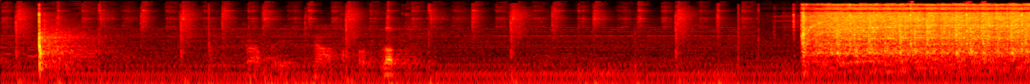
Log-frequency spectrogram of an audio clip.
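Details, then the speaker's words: Fiat Punto (Copart purchase) after re-timing: starter spins the engine quickly and lightly with an even whirr and no compression beats; compression test reads zero in all cylinders, oil changes nothing, valves suspected not seating, probably still out of time. "Now, folks, I think we're facing a worst-case scenario right now cuz I believe the timing to be correct, but I think those valves aren't seating at all. So, we're going to do a little compression test."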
